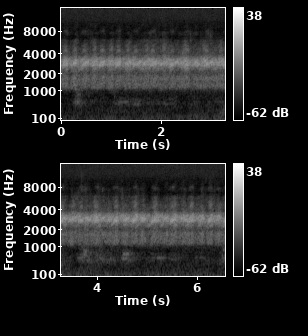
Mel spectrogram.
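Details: Night frog chorus under a rising moon, a shimmering wall of rapid high trills running continuously, with soft lower croaks popping up now and then, around one and three and a half seconds.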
